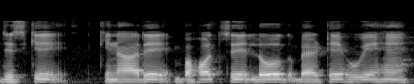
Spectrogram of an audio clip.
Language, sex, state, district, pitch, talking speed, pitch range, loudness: Hindi, male, Uttar Pradesh, Lucknow, 115 Hz, 115 wpm, 110-120 Hz, -17 LUFS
